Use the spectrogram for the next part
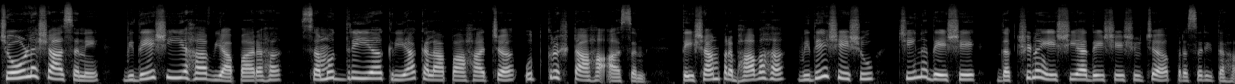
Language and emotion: Sanskrit, neutral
